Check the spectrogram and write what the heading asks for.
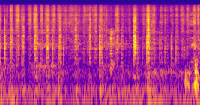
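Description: A coin scratching the coating off a scratch-off lottery ticket: a quick run of short, faint scrapes.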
